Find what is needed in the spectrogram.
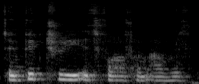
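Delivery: ordinary delivery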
